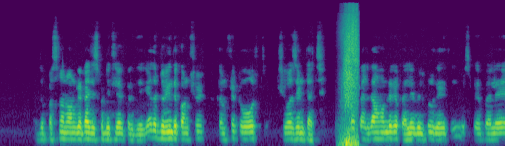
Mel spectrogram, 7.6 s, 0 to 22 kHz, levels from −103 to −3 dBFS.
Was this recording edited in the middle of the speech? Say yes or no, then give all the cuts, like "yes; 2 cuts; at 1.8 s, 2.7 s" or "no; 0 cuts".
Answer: yes; 1 cut; at 5.3 s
